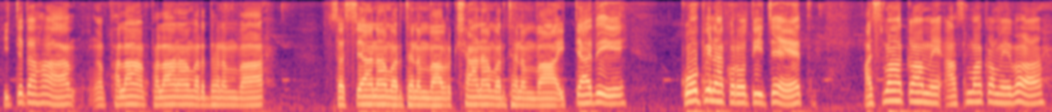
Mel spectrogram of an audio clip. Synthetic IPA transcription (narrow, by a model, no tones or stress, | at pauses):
it̪jɐt̪ɐɦɐpʰɐlapʰɐlaːnaːʋɐɾd̪ʱɐnɐmʋaː | sɐsjaːnaːʋɐɾd̪ʱɐnɐmʋaːʋɾɐkʂaːnaːʋɐɾd̪ʱɐnɐmʋaːit̪jaːd̪i | koːpinakɐɾoːt̪iːt͡ʃeːt̪ɐsmaːkɐmeʔɐsmaːkɐmeːʋɐ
